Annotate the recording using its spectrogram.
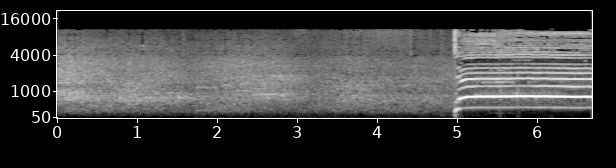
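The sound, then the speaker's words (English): A large audience at a prayer service shouts together in a loud, dense roar of many overlapping voices, which cuts off abruptly into a sustained, bright electronic-sounding tone for the last couple of seconds. “Any problem in my life because of the sins of my parents, can I hear you shouting that loud?”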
